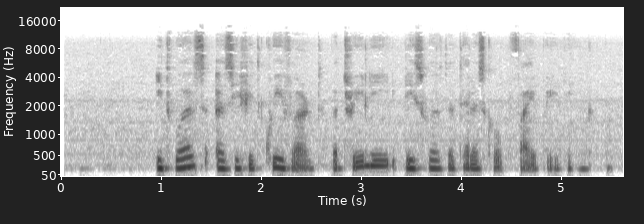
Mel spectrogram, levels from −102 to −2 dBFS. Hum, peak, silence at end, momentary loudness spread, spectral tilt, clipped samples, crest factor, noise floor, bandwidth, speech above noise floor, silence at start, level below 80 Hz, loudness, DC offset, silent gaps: none; -18 dBFS; 0.1 s; 12 LU; -6 dB/octave; under 0.1%; 18 dB; -63 dBFS; 12.5 kHz; 28 dB; 0.95 s; -74 dBFS; -36 LUFS; under 0.1%; none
